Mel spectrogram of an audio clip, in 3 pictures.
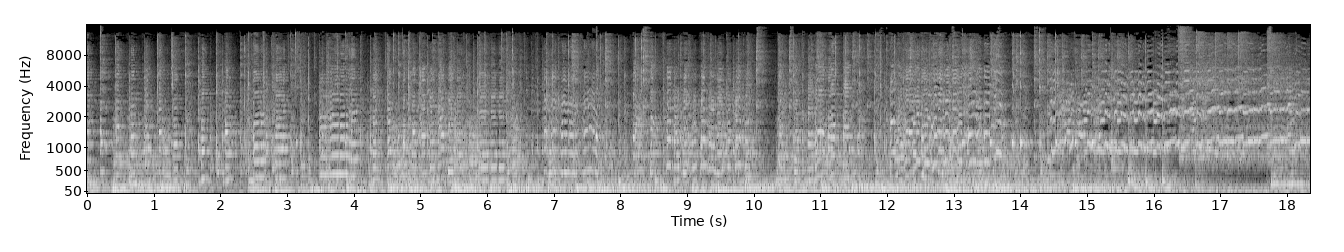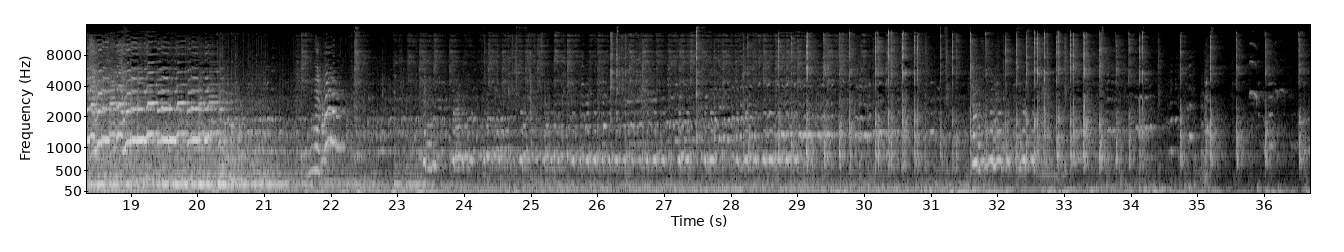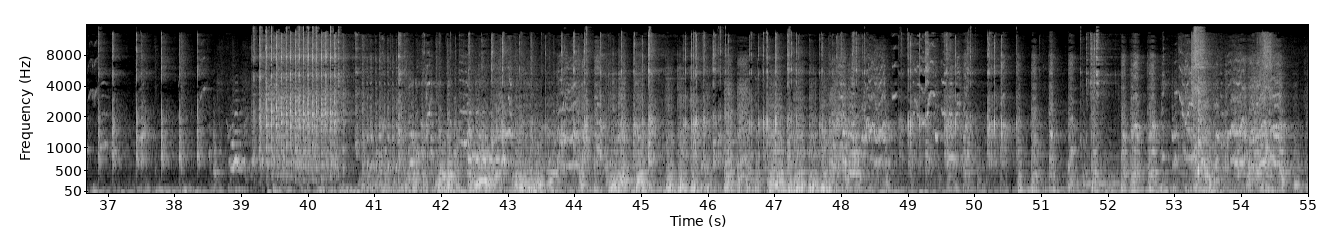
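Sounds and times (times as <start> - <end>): drums and percussion clattering: 0.0 - 18.5, 39.1 - 49.1
soprano saxophone: 0.0 - 22.6
double bass: 0.0 - 26.1.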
